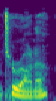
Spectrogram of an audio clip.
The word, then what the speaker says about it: Toronto: yeah we live in Toronto they do not pronounce that second T and if you do you out yourself as a non local take that you filthy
